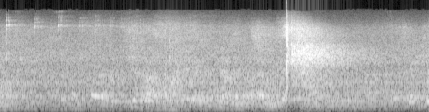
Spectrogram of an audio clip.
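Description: A single sharp smack about three quarters of the way through, trailing off in a short hiss, over low murmuring voices in a large hall.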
